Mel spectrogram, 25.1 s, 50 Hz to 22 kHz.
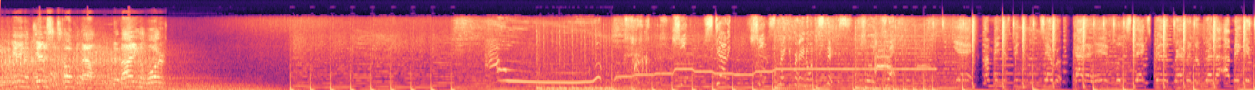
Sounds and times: Music: 0:05.4 - 0:25.1.

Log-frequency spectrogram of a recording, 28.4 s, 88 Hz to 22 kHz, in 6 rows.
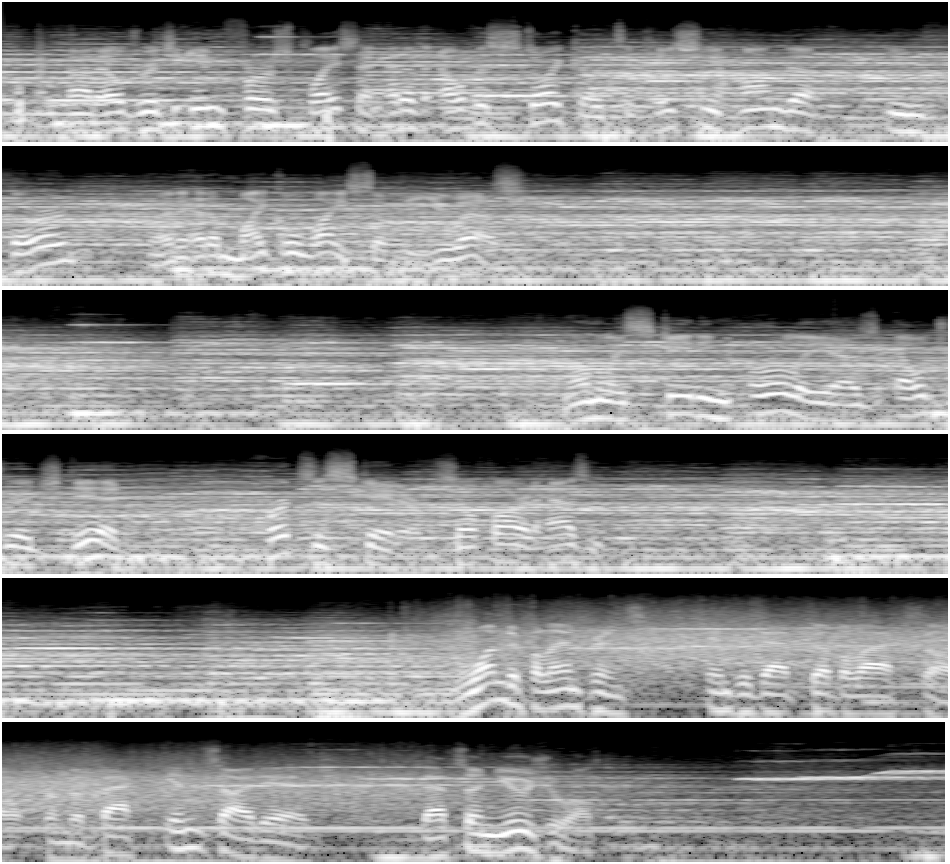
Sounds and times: Inside, large room or hall: 0:00.0 - 0:28.3
Music: 0:00.0 - 0:28.3
Speech: 0:00.2 - 0:07.4, 0:12.3 - 0:14.8, 0:15.5 - 0:17.2, 0:21.2 - 0:25.2, 0:25.8 - 0:26.7.

